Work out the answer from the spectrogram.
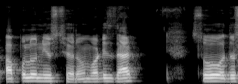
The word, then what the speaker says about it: Apollonius: there is a special case and that's called Apollonius theorem what is that so the same theorem becomes Apollonius theorem yes Apollonius theorem how do you spell it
